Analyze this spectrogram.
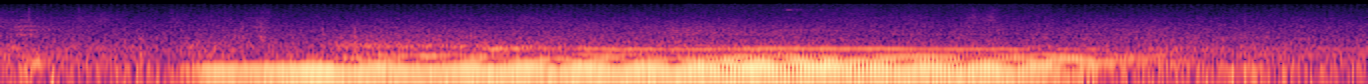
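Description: A pipe organ plays soft, sustained chords.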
